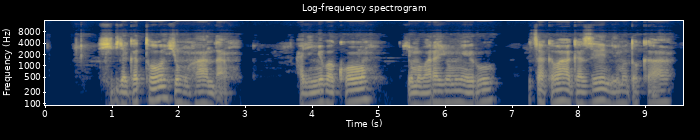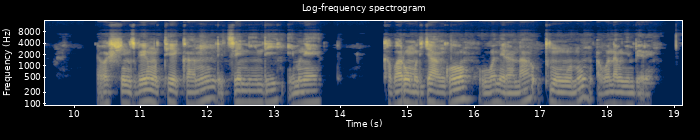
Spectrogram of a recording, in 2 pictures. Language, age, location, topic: Kinyarwanda, 18-24, Kigali, government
